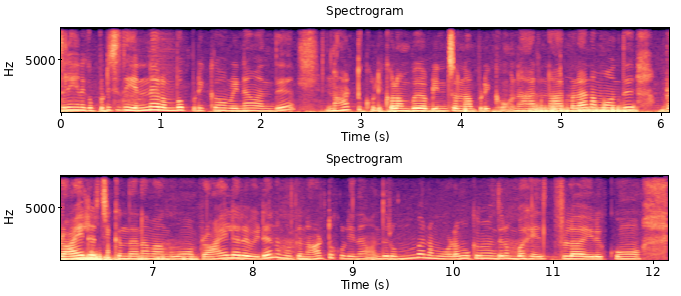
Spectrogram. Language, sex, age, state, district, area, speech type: Tamil, female, 18-30, Tamil Nadu, Thanjavur, urban, spontaneous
